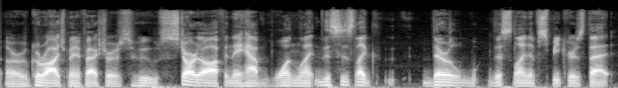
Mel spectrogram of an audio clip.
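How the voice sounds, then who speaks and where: A man's voice: rumbling low, steady tone, normal speed, no echo, studio quality. A man hosting a casual podcast, reading out questions and thinking aloud with wry, blunt humor. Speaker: podcast host.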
